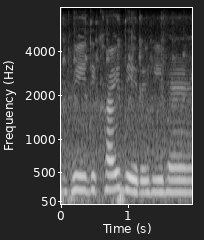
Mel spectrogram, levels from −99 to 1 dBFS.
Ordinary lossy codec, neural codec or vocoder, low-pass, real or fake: none; none; none; real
